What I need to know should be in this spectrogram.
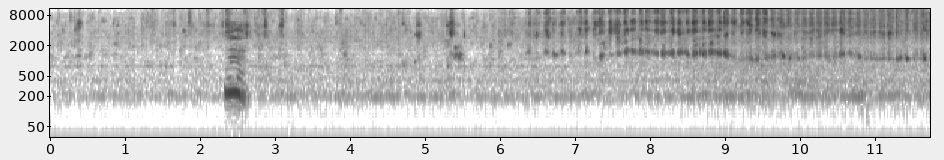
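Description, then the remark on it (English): Steady scrubbing of toothbrush bristles builds up in the second half, a rhythmic scratchy brushing, preceded by a single sharp knock and quieter rustling. “Indonesian toothbrush is just like, you know, when it's big, when it's Japanese toothbrush, when it's big, it's so big.”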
